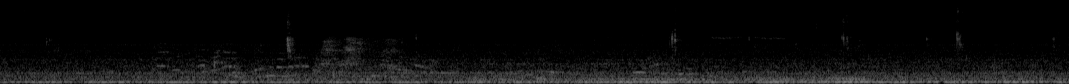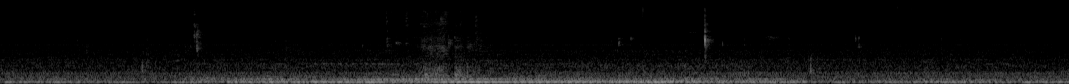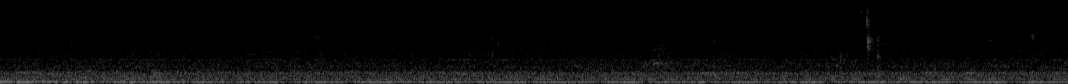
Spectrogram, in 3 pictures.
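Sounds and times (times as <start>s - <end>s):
steady low hum: 0.0s - 32.0s
wet squelches of eating rice: 0.0s - 32.0s.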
